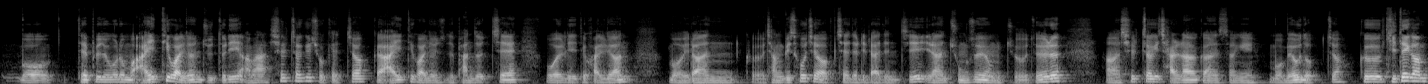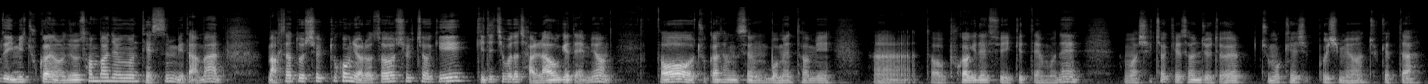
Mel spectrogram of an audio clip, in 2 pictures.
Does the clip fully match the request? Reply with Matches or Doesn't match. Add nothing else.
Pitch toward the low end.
Matches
